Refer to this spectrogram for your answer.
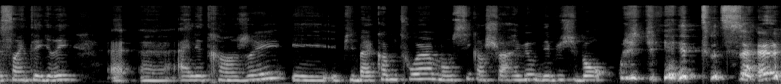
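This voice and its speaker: A woman's somewhat breathy voice at a fairly slow pace, with lively intonation. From Quebec. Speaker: scientific director in cosmetics. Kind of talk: interview conversation.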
